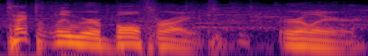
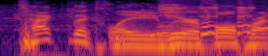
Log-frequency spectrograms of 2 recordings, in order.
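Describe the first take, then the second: First: It is said at normal, quieter volume. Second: It is said noticeably louder.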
